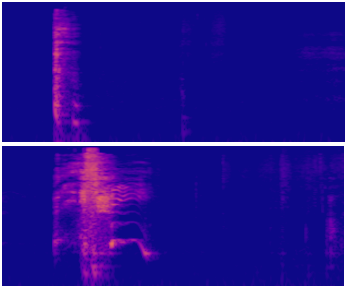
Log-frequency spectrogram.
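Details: Person deliberately recording wet spray sneezes and nose blows, with some cough; two forceful, spraying sneezes a few seconds apart, the second ending in a voiced cry, in a quiet room: sneeze.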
